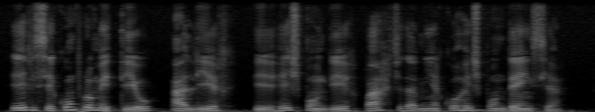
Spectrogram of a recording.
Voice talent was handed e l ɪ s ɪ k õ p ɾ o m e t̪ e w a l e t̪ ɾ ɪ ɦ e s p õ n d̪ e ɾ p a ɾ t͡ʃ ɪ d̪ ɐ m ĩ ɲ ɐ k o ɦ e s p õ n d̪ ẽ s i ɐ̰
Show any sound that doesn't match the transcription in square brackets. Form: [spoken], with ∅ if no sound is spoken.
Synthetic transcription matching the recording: e l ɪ s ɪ k õ p ɾ o m e t̪ e w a l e [∅] ɾ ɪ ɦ e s p õ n d̪ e ɾ p a ɾ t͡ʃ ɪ d̪ ɐ m ĩ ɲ ɐ k o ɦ e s p õ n d̪ ẽ s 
